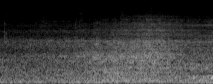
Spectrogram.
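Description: Vehicle noise: a steady low hum under a rushing sound that grows gradually louder.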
